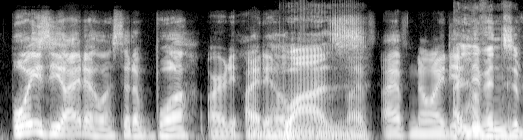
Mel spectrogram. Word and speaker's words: Boise: Everybody outside of Idaho says Boise. It's With a Boise. Z, but it's Boise.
